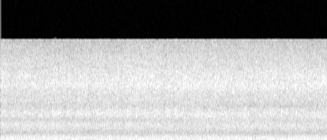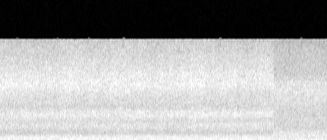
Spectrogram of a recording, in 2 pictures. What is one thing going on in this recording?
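A waterfall roars through a rocky gorge.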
